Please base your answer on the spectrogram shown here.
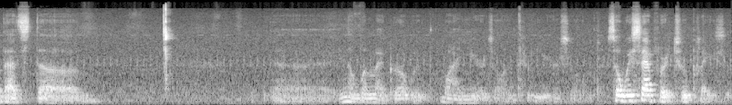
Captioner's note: speaks quietly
